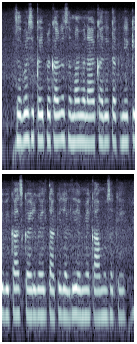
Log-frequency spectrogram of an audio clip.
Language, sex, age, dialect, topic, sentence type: Bhojpuri, female, 18-24, Western, agriculture, statement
